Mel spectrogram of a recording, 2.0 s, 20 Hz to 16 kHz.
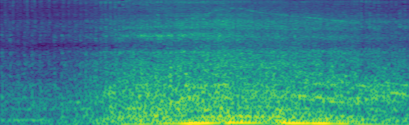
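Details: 2023 Isuzu D-Max 4JJ3 diesel after a no-crank, no-start traced to a loose contact that stopped the starter relay triggering. Revs up smoothly and settles back with no misses, clatter or hesitation; normal running.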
